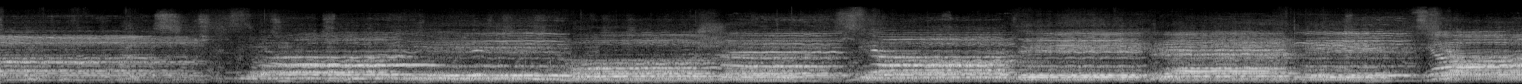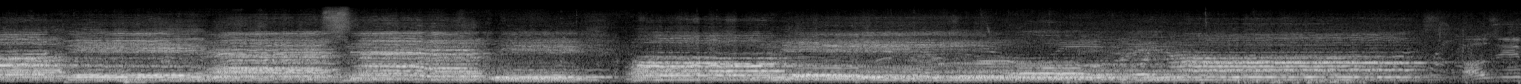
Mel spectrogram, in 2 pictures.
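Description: A choir singing an Orthodox liturgical chant without instruments, in phrases of held notes with short breaks between them.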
